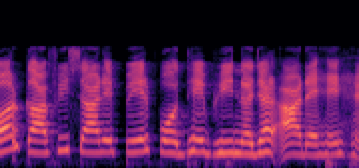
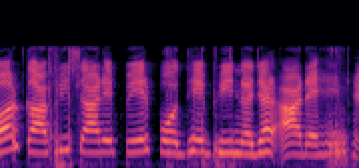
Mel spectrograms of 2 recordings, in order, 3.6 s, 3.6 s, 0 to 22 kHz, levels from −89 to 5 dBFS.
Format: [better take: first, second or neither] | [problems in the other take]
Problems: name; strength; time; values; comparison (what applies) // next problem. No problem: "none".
first | noise reduction (neural mask model RNNoise)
